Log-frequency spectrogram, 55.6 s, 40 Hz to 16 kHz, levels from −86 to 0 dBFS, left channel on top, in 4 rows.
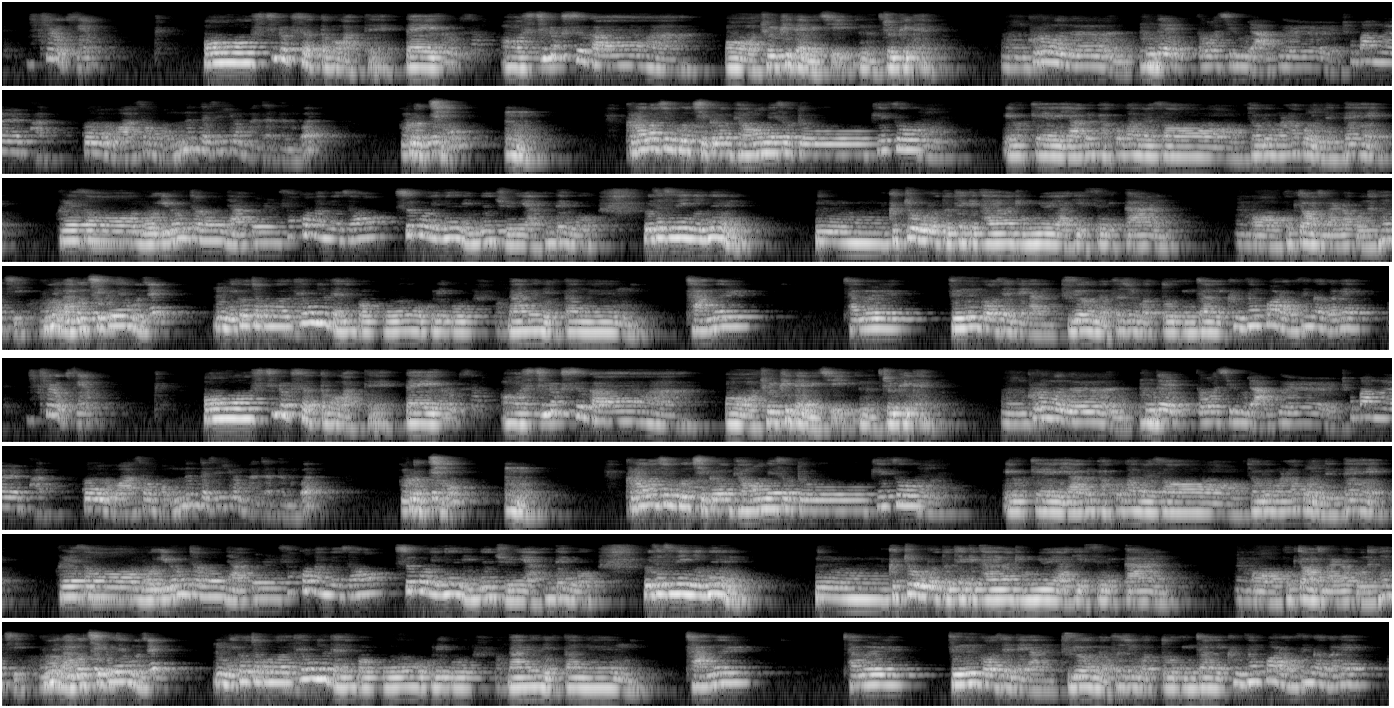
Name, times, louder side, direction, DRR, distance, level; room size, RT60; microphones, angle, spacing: voice 1, 0.4-0.9 4.4-4.8 5.1-5.6 9.1-9.2 10.0-14.3 14.7-17.0 17.9-18.4 20.7-21.1 23.0-23.3 26.9-27.3 28.6-29.4 40.1-40.4 41.9-43.3 44.5-44.7 46.6-46.8, right 2 dB, 45° right, -4 dB, 0.9 m, -29 dB
voice 2, 2.0-4.4 5.0-6.9 7.2-9.3 11.4-11.6 17.9-18.4 18.9-19.2 20.1-23.1 23.9-27.7 28.4-35.2 35.9-39.5 40.3-43.2 43.8-46.4 46.8-48.1 48.5-49.2 50.2-50.7 51.2-55.3, equal, 15° right, -6 dB, 0.5 m, -22 dB
3.2 x 2.2 x 3.3 m, 0.69 s
head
